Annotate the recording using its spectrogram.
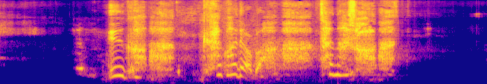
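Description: A young woman speaks in a strained, upset voice close by.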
